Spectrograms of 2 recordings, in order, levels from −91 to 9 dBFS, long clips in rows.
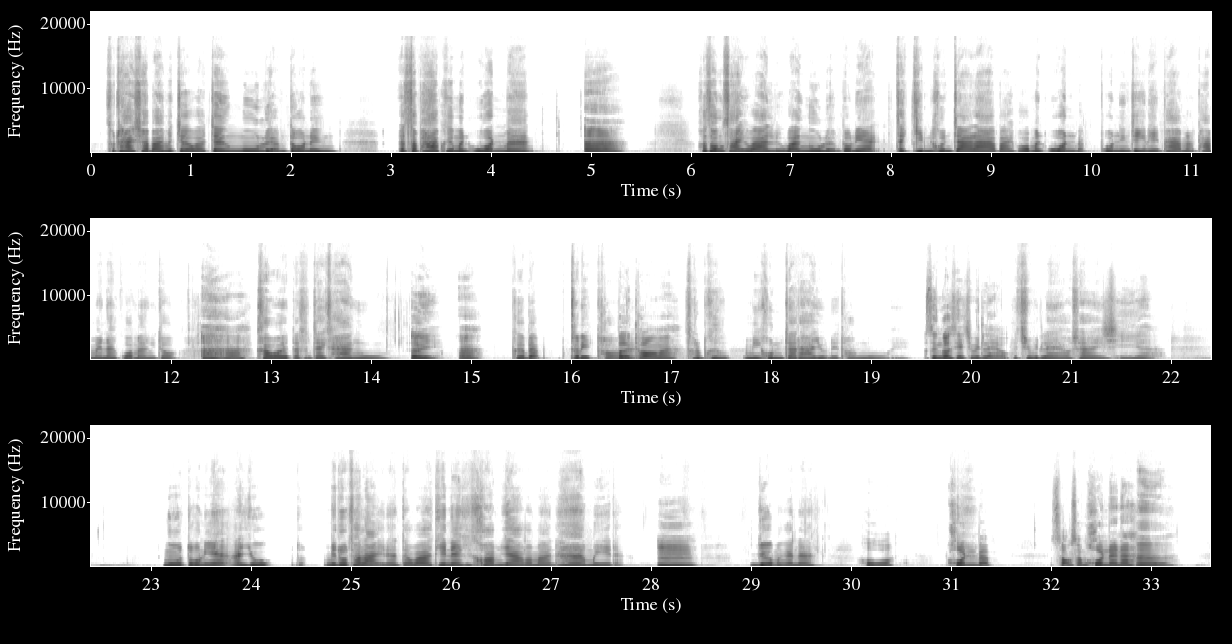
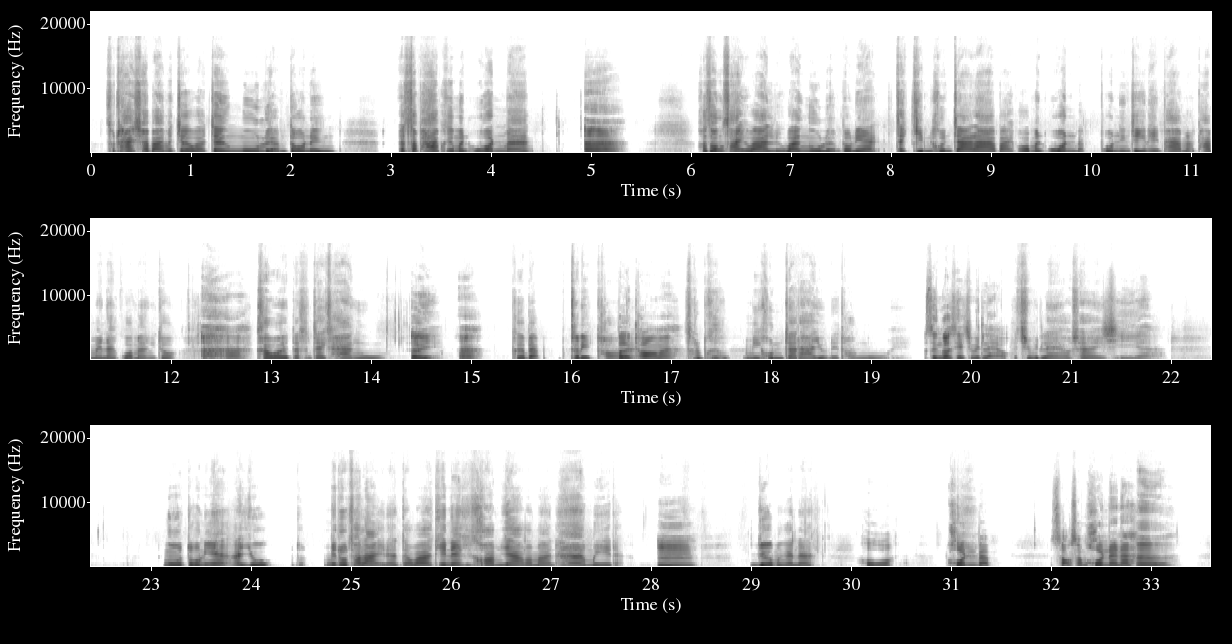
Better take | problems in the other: first | thin; somewhat; fading below 300 Hz

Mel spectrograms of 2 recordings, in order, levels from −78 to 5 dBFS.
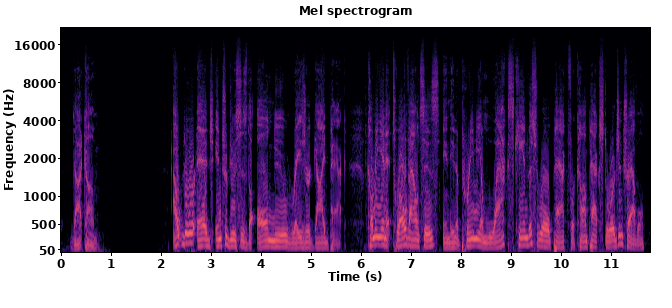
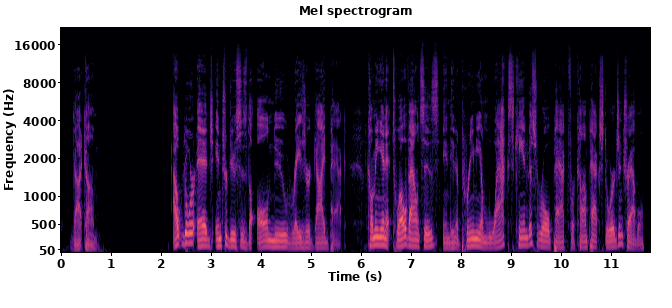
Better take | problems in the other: second | distortion; heavy; 7 dB below the speech

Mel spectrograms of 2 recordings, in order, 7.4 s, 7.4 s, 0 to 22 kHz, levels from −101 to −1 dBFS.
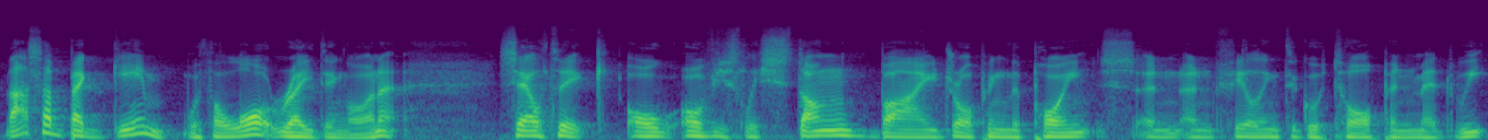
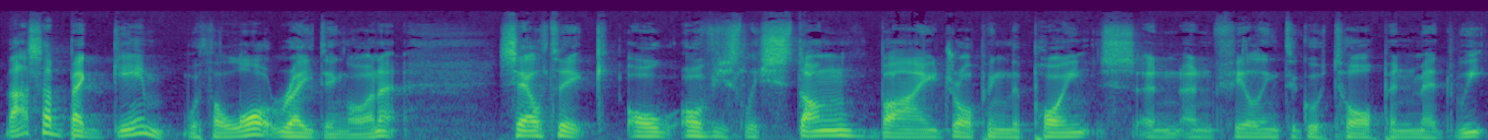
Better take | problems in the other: second | muffled; very; fading above 2.5 kHz

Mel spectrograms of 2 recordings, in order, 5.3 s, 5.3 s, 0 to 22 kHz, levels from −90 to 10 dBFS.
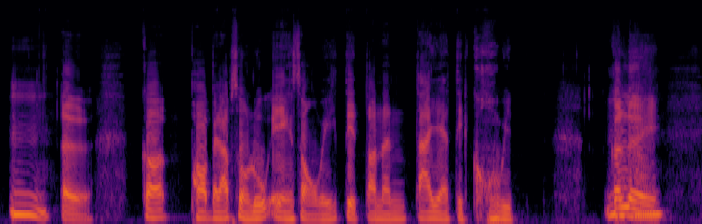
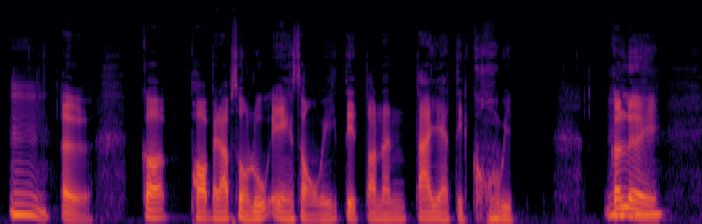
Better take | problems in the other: second | distortion; slight; 10 dB below the speech

